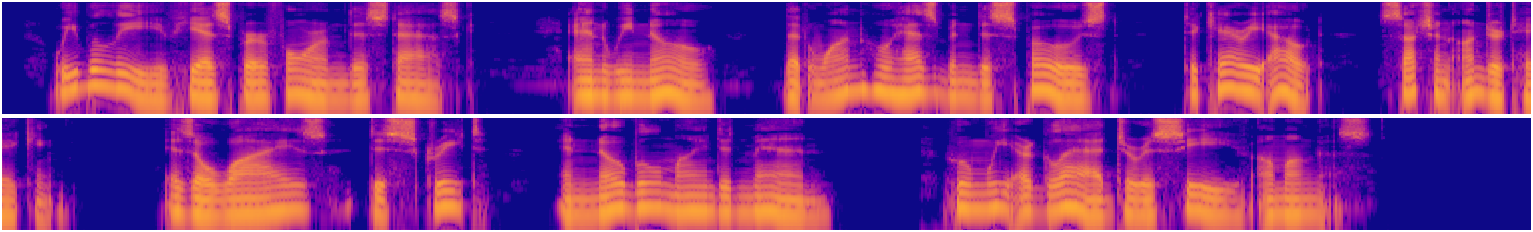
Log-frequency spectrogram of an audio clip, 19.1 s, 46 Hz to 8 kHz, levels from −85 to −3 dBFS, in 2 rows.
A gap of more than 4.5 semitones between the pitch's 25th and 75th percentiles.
No: average, 4.2 semitones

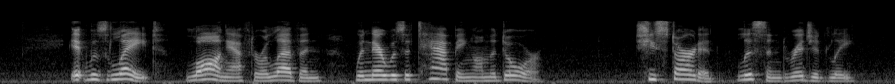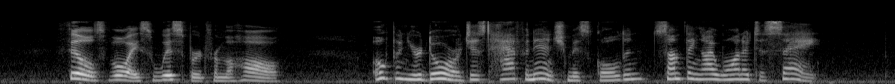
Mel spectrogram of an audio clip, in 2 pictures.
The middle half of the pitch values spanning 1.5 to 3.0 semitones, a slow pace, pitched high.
No: wide, 5.4 semitones; slow, 125 wpm; high, 210 Hz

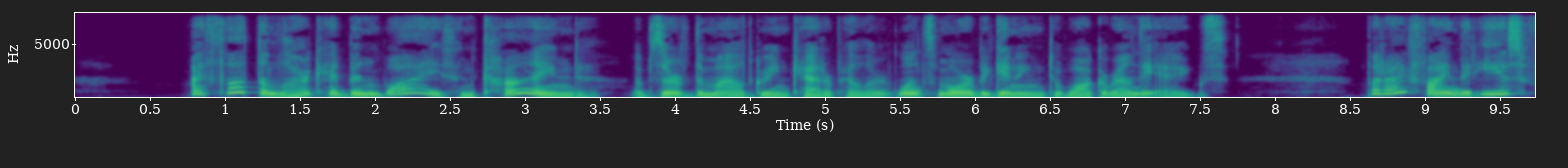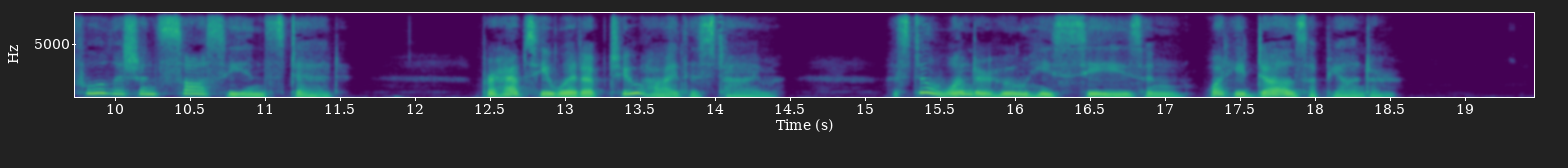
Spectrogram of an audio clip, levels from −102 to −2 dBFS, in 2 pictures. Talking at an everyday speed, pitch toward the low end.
No: average, 160 wpm; high, 190 Hz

